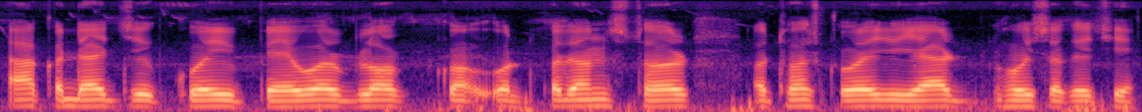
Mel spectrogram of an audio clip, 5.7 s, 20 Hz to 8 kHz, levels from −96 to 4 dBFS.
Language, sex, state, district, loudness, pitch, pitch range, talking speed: Gujarati, male, Gujarat, Valsad, -14 LUFS, 125 Hz, 115-125 Hz, 135 wpm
